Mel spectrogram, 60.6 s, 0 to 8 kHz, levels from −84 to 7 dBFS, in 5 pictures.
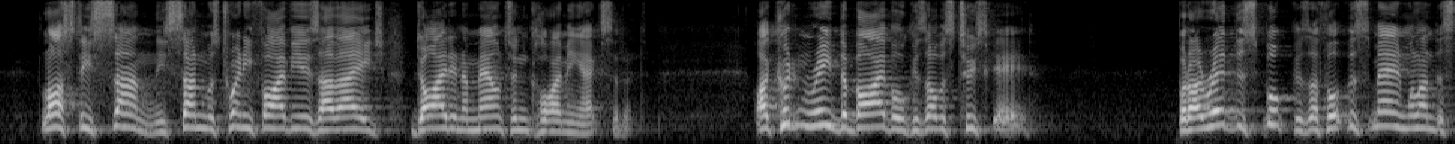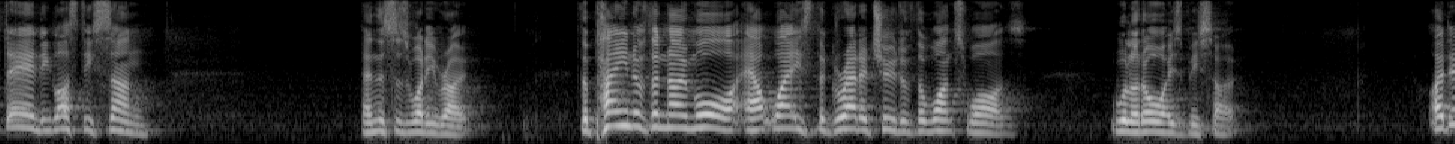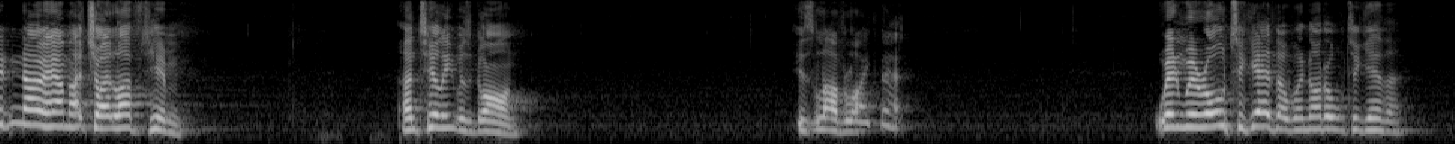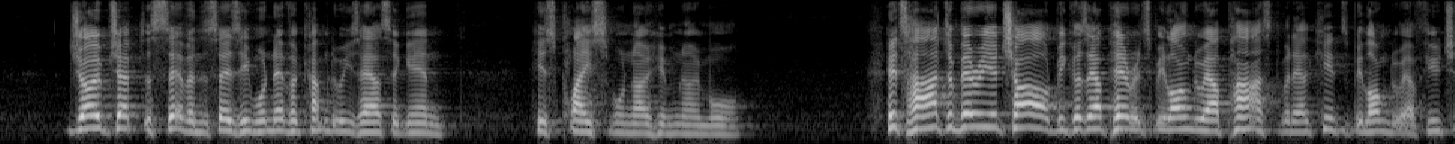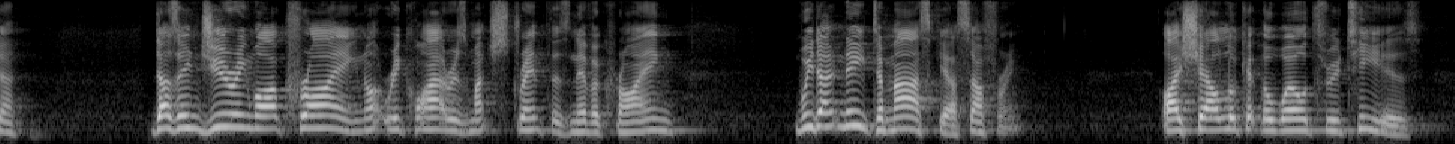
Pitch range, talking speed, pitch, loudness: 180-230 Hz, 155 wpm, 205 Hz, -22 LUFS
